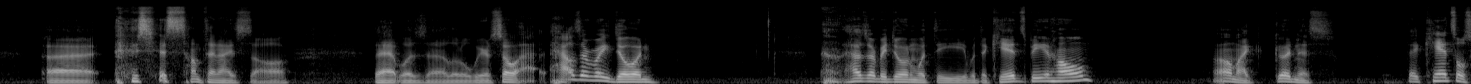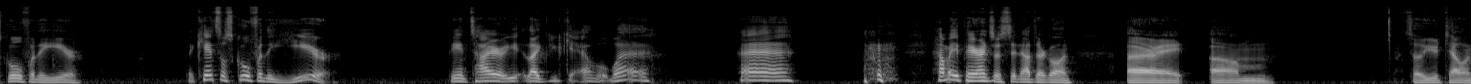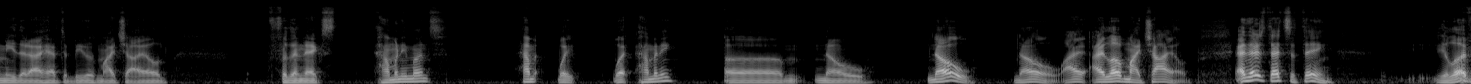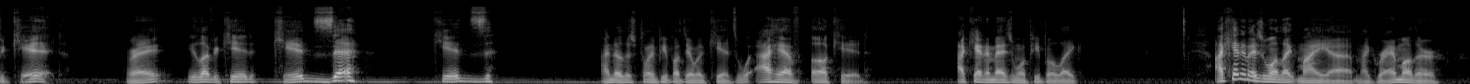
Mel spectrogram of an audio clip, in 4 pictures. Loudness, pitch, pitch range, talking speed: -28 LUFS, 100 Hz, 90-125 Hz, 140 wpm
